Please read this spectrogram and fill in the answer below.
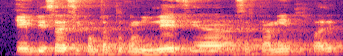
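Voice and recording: A man speaks at a moderate pace in a dark, mellow tone with little pitch movement. Strong room echo surrounds the voice. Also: medium pitch for a man.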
